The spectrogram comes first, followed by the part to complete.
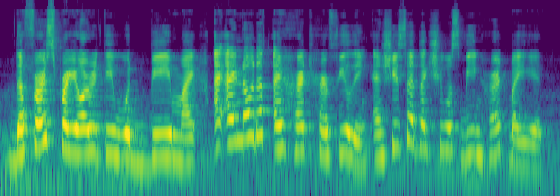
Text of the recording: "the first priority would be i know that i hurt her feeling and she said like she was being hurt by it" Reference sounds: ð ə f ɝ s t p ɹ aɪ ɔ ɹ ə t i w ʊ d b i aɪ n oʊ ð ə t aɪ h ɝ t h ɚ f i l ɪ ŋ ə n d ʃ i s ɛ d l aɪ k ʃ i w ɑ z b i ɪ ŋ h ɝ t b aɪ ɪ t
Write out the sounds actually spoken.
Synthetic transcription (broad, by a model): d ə f ɝ s t p ɹ aɪ ɔ ɹ ə t i w ʊ d b i aɪ n oʊ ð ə t aɪ h ɝ t h ɚ f i l ɪ ŋ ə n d ʃ i s ɛ d l aɪ k ʃ i w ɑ s b i ɪ ŋ h ɝ t b aɪ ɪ t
